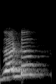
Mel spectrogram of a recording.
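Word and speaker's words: dzud: रखिएगा फिर मंगोलिया में जड आपातकाल किससे संबंधित है ये आपका जो डी है ये आपका साइलेंट है जड और कहीं-कहीं पे जड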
